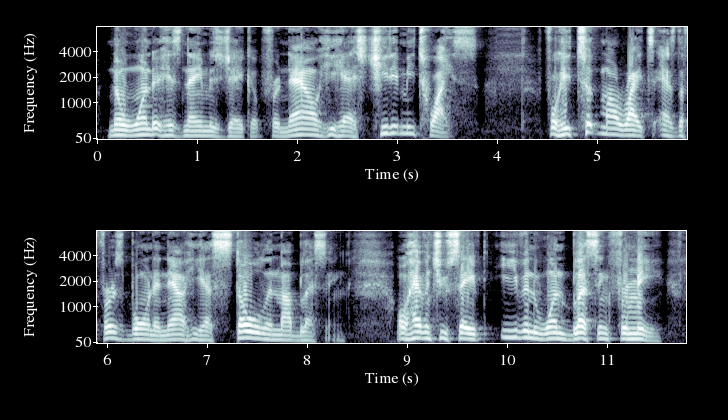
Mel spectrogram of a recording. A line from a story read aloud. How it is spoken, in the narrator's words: Esau exclaimed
